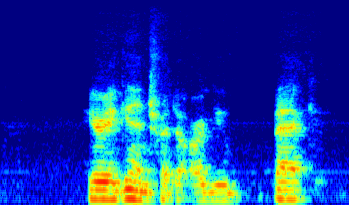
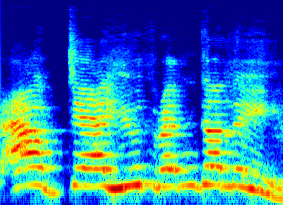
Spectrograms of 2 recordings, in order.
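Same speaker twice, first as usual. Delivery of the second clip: very high, slow, furious shout; strained, drawn-out bellow; roaring; 7 dB louder, slower than usual. A narrator's reading. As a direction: roar it in outrage. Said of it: "roared Uncle Vernon".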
